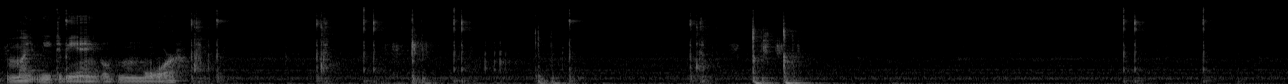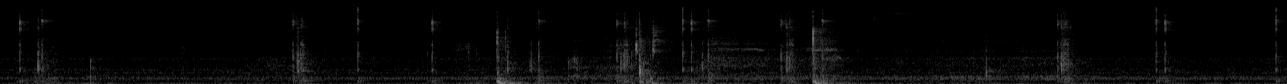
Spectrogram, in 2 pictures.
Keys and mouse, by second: 0.8-2.3 middle drag, 3.7-5.8 drag, 4.1 Tab, 5.4 a, 7.5 r, 12.0-13.9 drag, 13.4-15.3 middle drag, 13.4 right click, 16.6-18.3 drag, 17.9 a, 19.3 Tab, 21.1 a, 24.5-25.7 drag.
